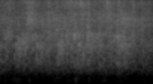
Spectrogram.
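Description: Congregation applauding at a moderate, steady level, many hands clapping together.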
